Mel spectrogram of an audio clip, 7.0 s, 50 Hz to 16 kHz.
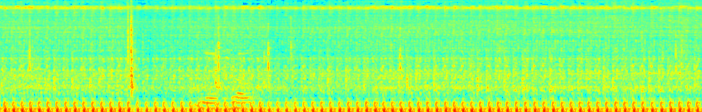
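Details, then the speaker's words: Suzuki Quad Runner 250 under restoration, exhaust refitted and new TC crank oil seal, running through reverse and the ranges: steady, even low thump at a smooth idle, no grinding or clunking; transmission working normally. "Transmissions running through all its cogs properly"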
